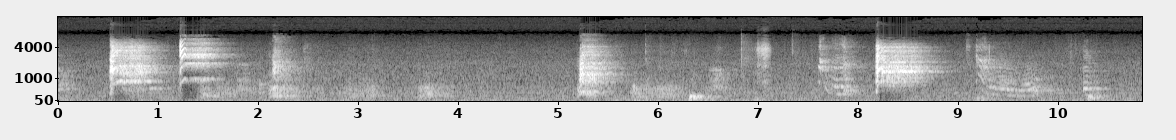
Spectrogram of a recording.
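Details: Pembroke Welsh Corgi puppies at play, giving several short, sharp yapping barks in scattered bursts with quieter whines and scuffling between them.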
